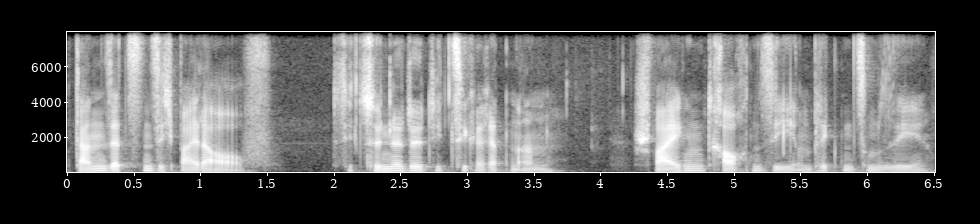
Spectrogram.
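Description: A man reading a story aloud in calm, even scripted narration. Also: fairly low pitch, a little slow, gravelly. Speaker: reader.

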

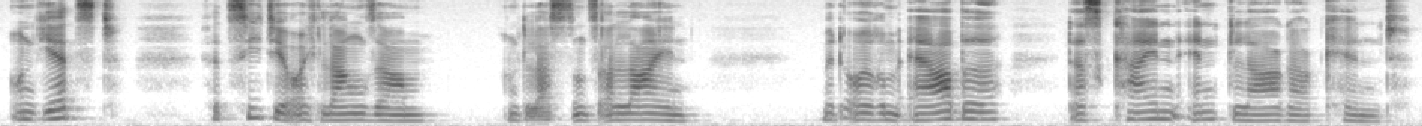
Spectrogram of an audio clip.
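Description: Slow, gravelly woman reciting poetry. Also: low voice, steady tone. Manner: deliberate, rhythmic delivery with sudden loud bursts and whispered phrases.

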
